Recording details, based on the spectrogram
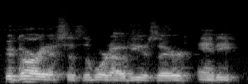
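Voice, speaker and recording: Male game master, lowish voice, wry, echoey room. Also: fairly even intonation, fairly quick, dull audio. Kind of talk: casual chat on a livestream.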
